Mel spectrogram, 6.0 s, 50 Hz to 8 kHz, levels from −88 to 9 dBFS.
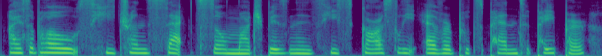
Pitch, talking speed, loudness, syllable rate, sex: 220 Hz, 140 wpm, -17 LUFS, 4.1 syllables/s, female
